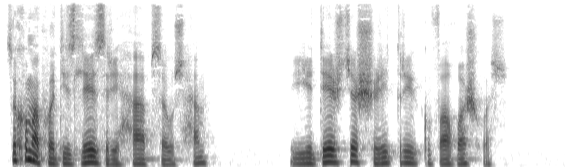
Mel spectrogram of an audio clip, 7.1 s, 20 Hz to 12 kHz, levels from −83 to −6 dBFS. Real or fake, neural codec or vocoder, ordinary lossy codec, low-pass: real; none; AAC, 64 kbps; 10.8 kHz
